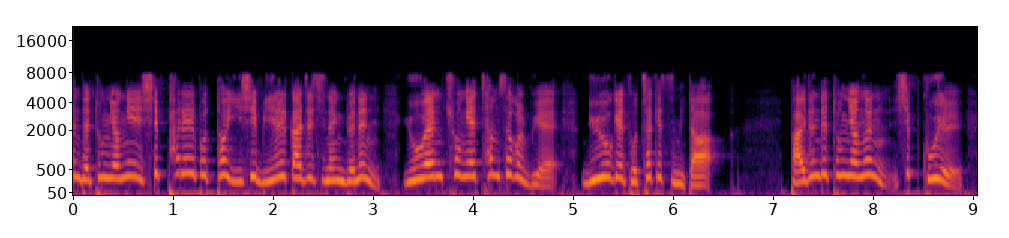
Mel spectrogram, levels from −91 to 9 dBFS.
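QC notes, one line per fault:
0.79–0.82 s, unconcealed Bluetooth headset packet loss: about 22.5 ms of voice packets between headset and phone never arrived, a gap that fits three lost mSBC frames, and nothing was patched in, so the speech breaks into a short hole with abrupt edges.
1.01–1.07 s and 8.09–8.16 s, one channel drops out: the level falls suddenly by about 6 dB for roughly 60 to 70 ms each time. The likely cause is one stereo channel going missing, so the mono sum halves whatever both channels shared.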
